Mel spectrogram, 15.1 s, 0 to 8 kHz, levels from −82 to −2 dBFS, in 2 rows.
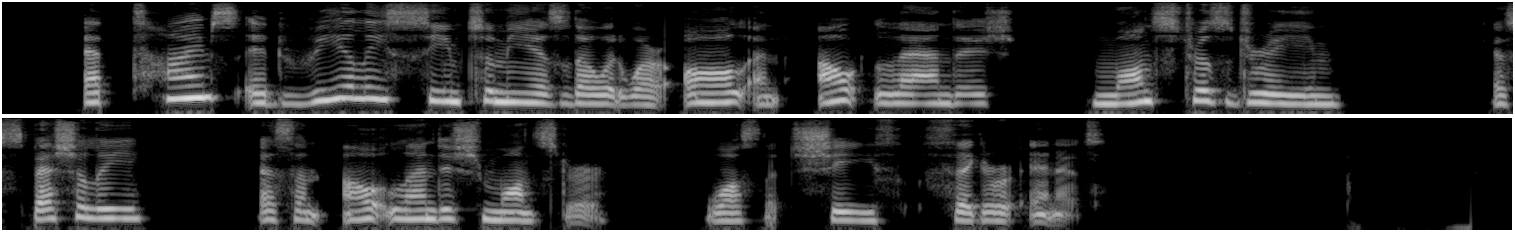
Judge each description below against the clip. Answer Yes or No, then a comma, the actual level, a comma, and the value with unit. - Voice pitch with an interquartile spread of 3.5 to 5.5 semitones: Yes, average, 3.8 semitones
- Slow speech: Yes, slow, 105 wpm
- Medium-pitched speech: No, high, 205 Hz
